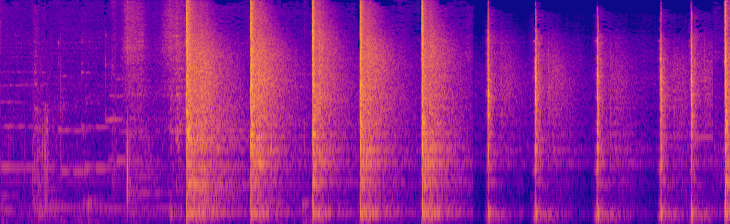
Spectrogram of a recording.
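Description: A Knallfrosch (jumping-jack firecracker, a folded string of small bangers) going off inside a closed portable grill: a run of about a dozen sharp bangs, roughly two a second, starting about a second and a half in. It sounds as if the grill had wind.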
